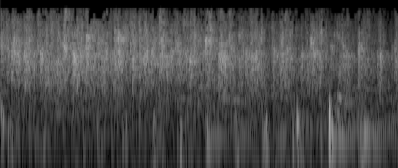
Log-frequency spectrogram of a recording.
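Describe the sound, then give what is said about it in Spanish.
Steady audience applause fills the space, dense overlapping claps from a crowd sustained throughout at moderate loudness, with no voices standing out, as a woman's boyfriend is called forward. “Un aplauso, por favor.”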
